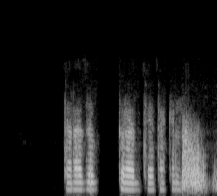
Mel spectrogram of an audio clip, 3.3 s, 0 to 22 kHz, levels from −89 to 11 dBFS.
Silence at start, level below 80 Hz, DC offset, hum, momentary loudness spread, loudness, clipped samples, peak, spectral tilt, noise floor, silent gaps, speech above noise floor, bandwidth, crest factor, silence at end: 0.95 s; -54 dBFS; under 0.1%; none; 11 LU; -17 LUFS; under 0.1%; -2 dBFS; -11 dB/octave; under -90 dBFS; none; over 74 dB; 3.9 kHz; 18 dB; 0 s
